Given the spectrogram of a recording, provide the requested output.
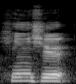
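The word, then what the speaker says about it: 品種: 흰슈. 그렇죠. 인종, 발음은 진슈.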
